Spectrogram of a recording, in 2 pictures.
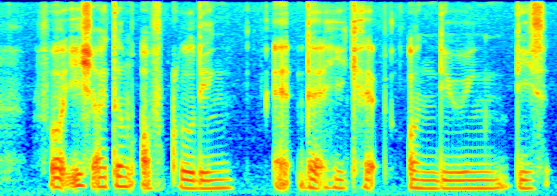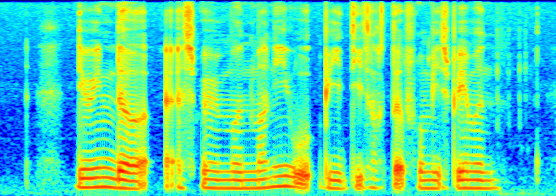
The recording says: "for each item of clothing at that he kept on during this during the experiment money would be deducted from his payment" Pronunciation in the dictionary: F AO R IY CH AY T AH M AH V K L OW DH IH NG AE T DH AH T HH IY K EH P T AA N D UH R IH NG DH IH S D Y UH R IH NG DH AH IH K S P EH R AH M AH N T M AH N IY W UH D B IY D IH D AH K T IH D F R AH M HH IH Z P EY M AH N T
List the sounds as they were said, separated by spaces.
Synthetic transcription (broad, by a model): F AO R IY CH AY T AH M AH F K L OW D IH NG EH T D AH T HH IY K EH P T AA N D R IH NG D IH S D Y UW R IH NG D AH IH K S P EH R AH M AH N M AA N IY W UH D B IY D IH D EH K T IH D F R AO M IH S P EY M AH N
